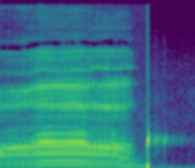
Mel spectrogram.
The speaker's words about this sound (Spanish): Y ahora de repente al final viene un ruido. Ojo que no sea un grito, ¿eh, chicos? Ah, vale, pero no, ha sido. Digo, esto va a ser un eructo, pues casi. Ni siquiera le ha puesto gana.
